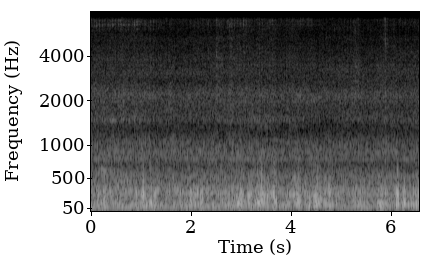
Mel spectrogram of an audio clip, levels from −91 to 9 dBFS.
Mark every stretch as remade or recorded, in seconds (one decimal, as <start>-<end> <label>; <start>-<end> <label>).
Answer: 0.0-3.7 recorded; 3.7-4.6 remade; 4.6-6.6 recorded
